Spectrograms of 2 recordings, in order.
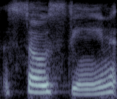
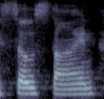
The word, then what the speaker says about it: Sewstine: how to pronounce it some people say so stein i don't really care as long as you know how to spell it but the scene is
